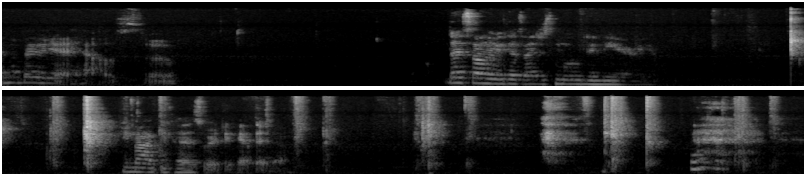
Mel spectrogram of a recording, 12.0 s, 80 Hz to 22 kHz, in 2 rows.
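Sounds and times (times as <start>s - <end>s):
card snap: 5.9s - 6.9s, 8.2s - 9.5s
cards rustling: 7.9s - 9.6s
cards shuffled in hands: 7.9s - 9.6s.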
